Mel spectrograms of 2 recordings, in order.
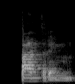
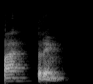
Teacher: Y tenemos T, entonces tenemos una oclusiva seguida de una líquida, una R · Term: muta cum liquida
